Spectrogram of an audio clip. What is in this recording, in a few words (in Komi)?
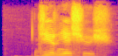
"дзирнясьысь", Komi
